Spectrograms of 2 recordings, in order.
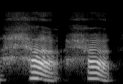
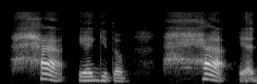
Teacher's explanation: seperti ada hembusan napas halus atau desahan sedikit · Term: huruf H kecil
